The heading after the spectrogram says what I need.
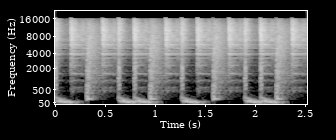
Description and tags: punkrock beat 95 bpm
95, beat, bpm, drumloop, loop, Maschine, rhythm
